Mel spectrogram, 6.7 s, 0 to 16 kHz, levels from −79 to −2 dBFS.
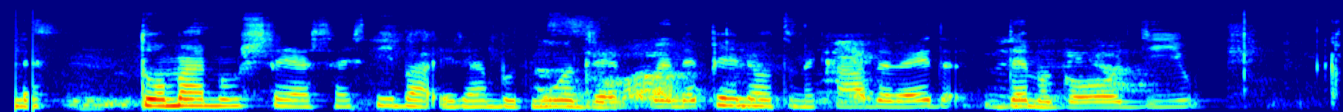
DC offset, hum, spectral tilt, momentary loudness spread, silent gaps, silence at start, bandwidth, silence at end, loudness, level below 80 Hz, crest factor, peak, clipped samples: under 0.1%; none; -6.5 dB/octave; 19 LU; none; 0.05 s; 9.8 kHz; 0 s; -25 LUFS; -72 dBFS; 20 dB; -6 dBFS; under 0.1%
